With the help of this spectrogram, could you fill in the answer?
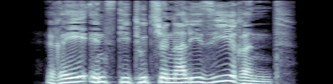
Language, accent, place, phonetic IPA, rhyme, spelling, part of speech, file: German, Germany, Berlin, [ʁeʔɪnstitut͡si̯onaliˈziːʁənt], -iːʁənt, reinstitutionalisierend, verb, De-reinstitutionalisierend.ogg
- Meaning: present participle of reinstitutionalisieren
